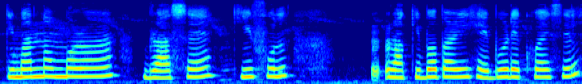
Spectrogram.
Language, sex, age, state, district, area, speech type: Assamese, female, 18-30, Assam, Jorhat, urban, spontaneous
